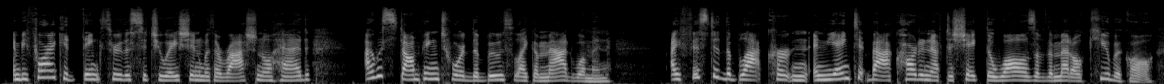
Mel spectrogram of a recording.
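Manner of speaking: usual speaking voice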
